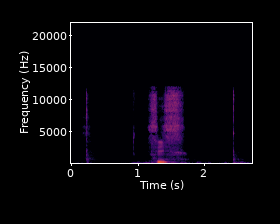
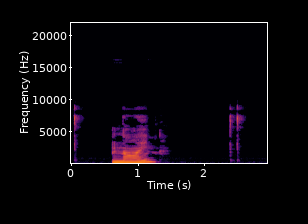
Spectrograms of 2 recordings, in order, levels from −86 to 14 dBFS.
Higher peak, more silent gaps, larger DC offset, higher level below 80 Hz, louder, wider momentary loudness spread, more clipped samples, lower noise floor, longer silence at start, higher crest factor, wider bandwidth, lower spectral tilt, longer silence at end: second, -20 dBFS vs -8 dBFS; neither; neither; second, -88 dBFS vs -74 dBFS; second, -36 LUFS vs -19 LUFS; first, 25 LU vs 21 LU; neither; first, -87 dBFS vs -80 dBFS; first, 1.15 s vs 0.6 s; first, 22 dB vs 16 dB; first, 12.5 kHz vs 9.4 kHz; about the same, -4.5 dB/octave vs -5 dB/octave; second, 0.25 s vs 1.7 s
